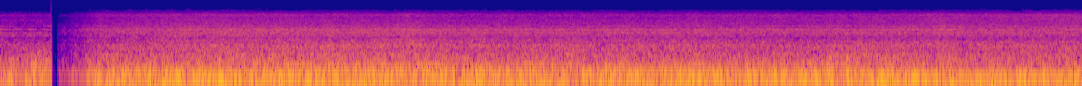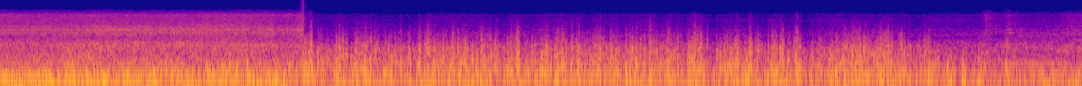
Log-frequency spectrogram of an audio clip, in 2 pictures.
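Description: Steady rumble and rattle of a moving passenger train, heard from its open doorway with wind on the microphone. The sound drops out for a moment just after the start and changes abruptly about seven seconds in.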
